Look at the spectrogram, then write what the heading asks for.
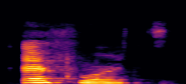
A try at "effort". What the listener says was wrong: So when you were reading it, I heard effort, a little bit. So just being careful with those R sounds, that they don't sound like a rolling R, that they always sound like that soft R sound. Effort.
